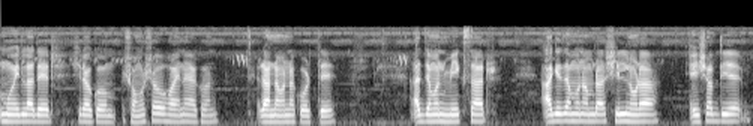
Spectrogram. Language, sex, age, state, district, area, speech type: Bengali, male, 18-30, West Bengal, Birbhum, urban, spontaneous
